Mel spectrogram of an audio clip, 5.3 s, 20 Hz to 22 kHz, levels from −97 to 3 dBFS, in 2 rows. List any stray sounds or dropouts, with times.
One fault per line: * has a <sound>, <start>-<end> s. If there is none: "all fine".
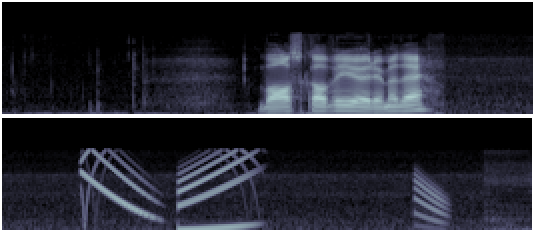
* has a chirp, 3.0-4.0 s
* has a chirp, 4.7-4.9 s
